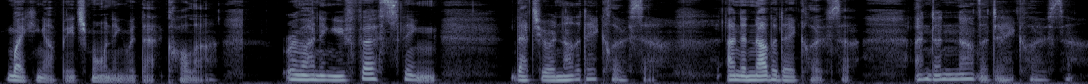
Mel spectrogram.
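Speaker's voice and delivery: hushed, close-mic ASMR whisper; intimate whisper roleplay. Acted. Miss murmuring to her pet, close whisper. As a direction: breathe every line close to the ear.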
